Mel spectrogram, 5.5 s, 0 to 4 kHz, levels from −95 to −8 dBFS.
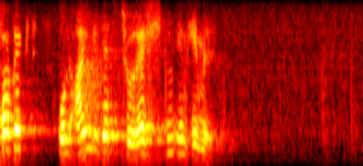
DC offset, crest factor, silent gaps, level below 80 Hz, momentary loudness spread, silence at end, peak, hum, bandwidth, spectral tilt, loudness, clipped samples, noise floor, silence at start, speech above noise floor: under 0.1%; 20 dB; none; -70 dBFS; 14 LU; 2.25 s; -4 dBFS; none; 4 kHz; -8.5 dB/octave; -23 LUFS; under 0.1%; -64 dBFS; 0 s; 41 dB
